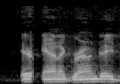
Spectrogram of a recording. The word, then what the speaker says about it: Ariana Grande: It was Ariana Grande. Am I saying that right, young people? Ariana Grande. Did I get it right? Thank you.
